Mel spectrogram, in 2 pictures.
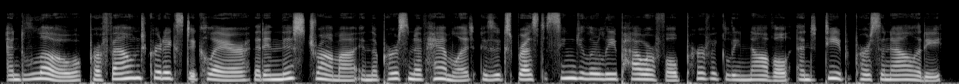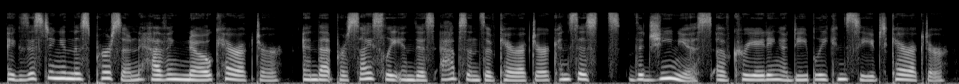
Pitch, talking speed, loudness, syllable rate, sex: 220 Hz, 145 wpm, -16 LUFS, 4.9 syllables/s, female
